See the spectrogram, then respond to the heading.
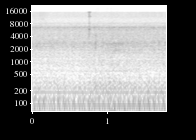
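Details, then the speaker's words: Ford F150, being checked for cam phaser rattle after clearing codes and priming oil, RPM raised slightly; power balance shows no cylinders dropping out, cylinders 4 and 6 fluctuating but not misfiring. Low, even drone with no stumbles: normal running. "Everything's pretty good. Let's increase the RPM a little bit. No cylinders dropping out."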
